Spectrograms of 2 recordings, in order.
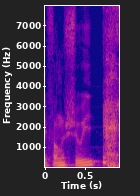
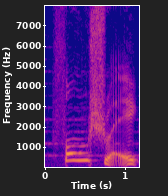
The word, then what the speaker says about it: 风水: the US, but people didn't know how to pronounce the pinyin, so they would say feng shui. 对. And now, you know, the correct pronunciation should be shui. 风水.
